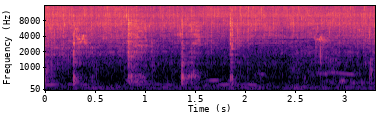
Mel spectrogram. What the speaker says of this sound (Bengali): আমার কিন্তু পেঁয়াজগুলো ভাজা হয়ে গেছে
